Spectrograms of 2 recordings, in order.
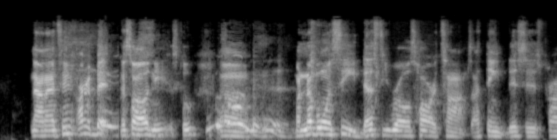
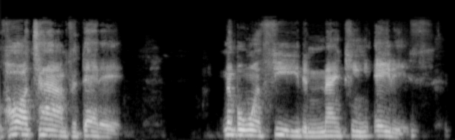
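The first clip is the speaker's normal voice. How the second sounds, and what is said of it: Dusty Rhodes impression. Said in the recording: “I'm going to try to do a Dusty Rhodes impression.”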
